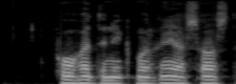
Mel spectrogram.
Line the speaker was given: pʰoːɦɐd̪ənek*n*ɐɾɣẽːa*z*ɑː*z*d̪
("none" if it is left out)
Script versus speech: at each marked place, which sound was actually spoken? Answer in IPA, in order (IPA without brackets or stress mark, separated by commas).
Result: m, s, s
